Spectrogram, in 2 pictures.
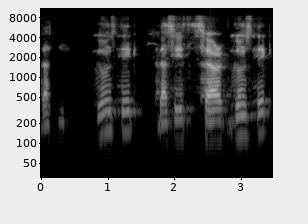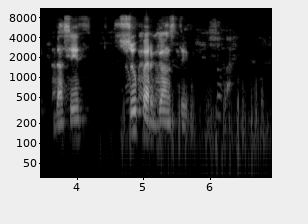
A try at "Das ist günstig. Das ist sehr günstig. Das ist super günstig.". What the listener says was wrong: Está pronunciando el günstig muy bien.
